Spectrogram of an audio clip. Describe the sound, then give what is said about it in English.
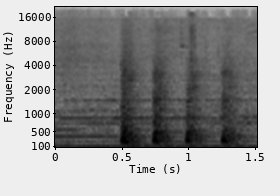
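Four evenly spaced knocks in quick succession on a flat's door, the last door on the floor, with its number hanging slightly out of place; moderately loud, with a faint steady hum in the background and no talking. “Okay, I'll approach the door and I'll knock.”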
